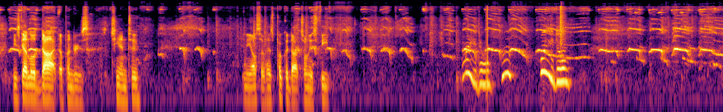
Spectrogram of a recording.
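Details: Brittany puppies, five weeks old, during crate training in a small room: human talking at the start, then a string of high, falling whimpers and squeaky whines, some rising and breaking, coming quickly and irregularly.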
